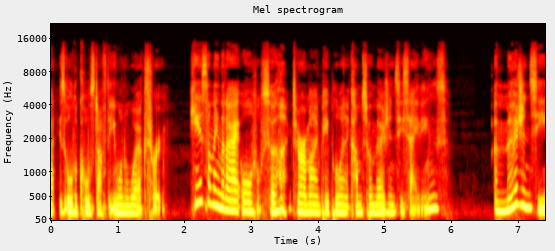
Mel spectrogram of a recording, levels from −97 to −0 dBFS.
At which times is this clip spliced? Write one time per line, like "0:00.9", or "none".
none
